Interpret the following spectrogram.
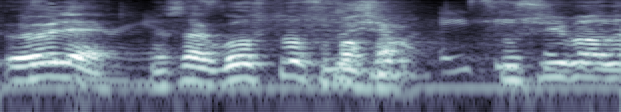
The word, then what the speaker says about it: Tsushima: Tsushima da eğer Tsushima diye okunuyor. Tsushima. Tsushima. Sı. Yani T'yi olabildiğince az telefiz edin.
